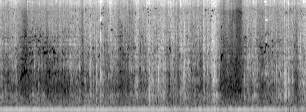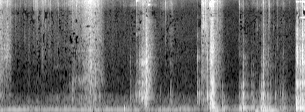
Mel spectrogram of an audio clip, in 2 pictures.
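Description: Low steady hum with faint scattered clicks, then near the end a quick run of knocks and clatter as a long steel nail is picked up and handled on a wooden bench.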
